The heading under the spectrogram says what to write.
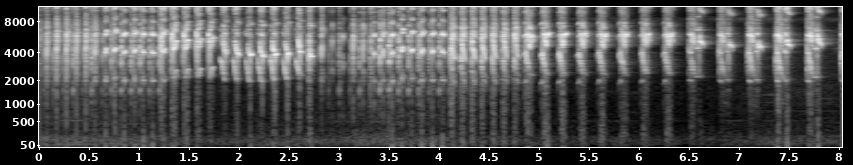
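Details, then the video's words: Lovebird singing konslet to trigger other lovebirds. A dense, scratchy chatter of quick high notes slows after a few seconds into separate, sharp chips spaced about a third of a second apart. "Masteran Suara Lovebirds Konslet"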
